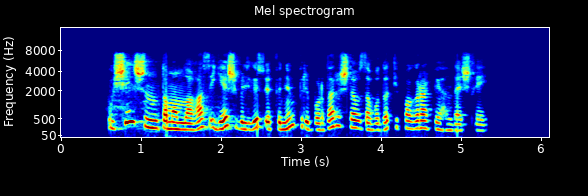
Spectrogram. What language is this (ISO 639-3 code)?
bak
